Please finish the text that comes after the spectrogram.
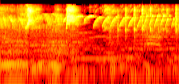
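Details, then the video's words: Konslet, the lovebird's continuous singing: two loud, harsh bursts open, followed by a steady chain of quick, rising high chirps that runs without pause to the end. "Ciri ciri lovebird konslet"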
